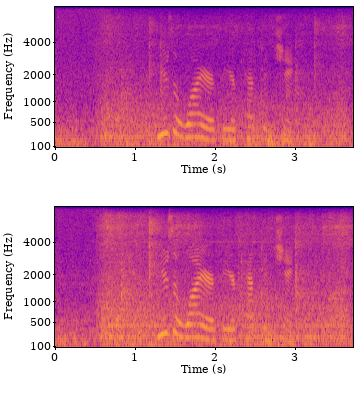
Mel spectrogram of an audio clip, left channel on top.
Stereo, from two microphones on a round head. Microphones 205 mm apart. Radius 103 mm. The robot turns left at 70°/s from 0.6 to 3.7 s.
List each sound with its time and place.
1.3 s a woman speaking: 40° right; by 3.1 s 170° right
